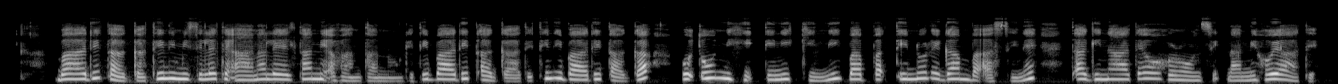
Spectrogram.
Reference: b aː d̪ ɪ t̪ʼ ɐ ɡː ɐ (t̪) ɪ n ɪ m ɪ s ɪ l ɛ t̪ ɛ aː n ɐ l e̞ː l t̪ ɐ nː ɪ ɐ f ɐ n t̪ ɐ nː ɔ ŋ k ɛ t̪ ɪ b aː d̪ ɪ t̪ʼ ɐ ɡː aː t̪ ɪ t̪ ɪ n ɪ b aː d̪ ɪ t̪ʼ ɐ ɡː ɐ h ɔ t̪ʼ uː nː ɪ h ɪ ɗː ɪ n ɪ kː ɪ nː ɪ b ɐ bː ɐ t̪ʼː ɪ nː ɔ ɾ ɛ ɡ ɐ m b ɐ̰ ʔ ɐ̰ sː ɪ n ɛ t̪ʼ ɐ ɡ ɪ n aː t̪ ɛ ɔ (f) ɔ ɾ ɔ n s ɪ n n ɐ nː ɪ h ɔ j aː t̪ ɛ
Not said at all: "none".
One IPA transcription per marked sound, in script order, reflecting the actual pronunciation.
t̪, h

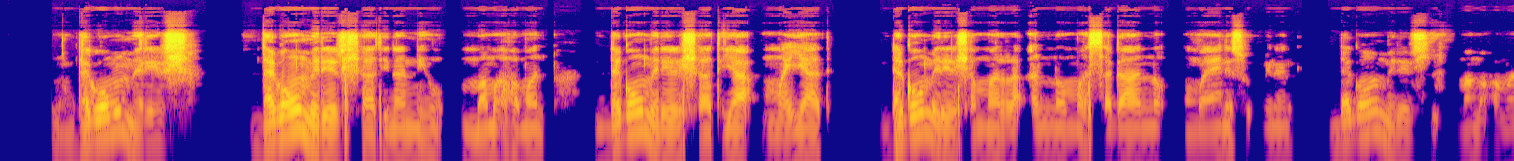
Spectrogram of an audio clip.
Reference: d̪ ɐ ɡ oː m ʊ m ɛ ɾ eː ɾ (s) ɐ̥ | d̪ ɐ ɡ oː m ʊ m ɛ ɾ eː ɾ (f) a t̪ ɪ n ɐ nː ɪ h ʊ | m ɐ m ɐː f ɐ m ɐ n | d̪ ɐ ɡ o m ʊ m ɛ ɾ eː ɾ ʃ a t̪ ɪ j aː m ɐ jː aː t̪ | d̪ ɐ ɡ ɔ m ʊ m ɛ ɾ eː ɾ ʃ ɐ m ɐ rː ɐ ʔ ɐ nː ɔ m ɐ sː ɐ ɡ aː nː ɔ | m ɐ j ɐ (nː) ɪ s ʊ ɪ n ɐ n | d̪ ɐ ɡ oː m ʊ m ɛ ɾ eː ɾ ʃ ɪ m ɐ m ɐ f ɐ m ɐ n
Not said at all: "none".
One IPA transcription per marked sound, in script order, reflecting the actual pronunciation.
ʃ, ʃ, n

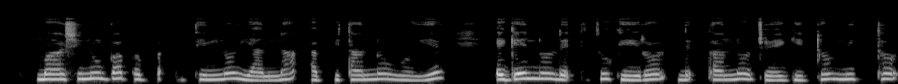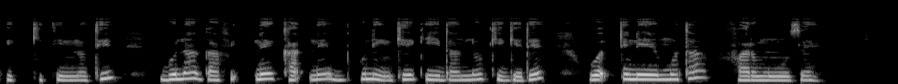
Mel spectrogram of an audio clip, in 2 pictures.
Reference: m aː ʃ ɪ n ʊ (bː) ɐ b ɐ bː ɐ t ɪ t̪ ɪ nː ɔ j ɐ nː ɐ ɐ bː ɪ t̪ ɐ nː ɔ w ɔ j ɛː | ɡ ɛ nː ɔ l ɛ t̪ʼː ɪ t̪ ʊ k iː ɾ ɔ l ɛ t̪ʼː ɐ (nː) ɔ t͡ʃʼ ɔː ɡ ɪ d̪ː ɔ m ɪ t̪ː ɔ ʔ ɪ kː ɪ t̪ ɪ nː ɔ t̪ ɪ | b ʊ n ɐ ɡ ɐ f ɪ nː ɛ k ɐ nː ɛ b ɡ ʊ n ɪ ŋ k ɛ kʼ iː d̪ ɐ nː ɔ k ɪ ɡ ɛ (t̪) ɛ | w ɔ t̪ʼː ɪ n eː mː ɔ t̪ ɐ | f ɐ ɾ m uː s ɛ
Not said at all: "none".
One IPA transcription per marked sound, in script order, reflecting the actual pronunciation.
b, nː, d̪

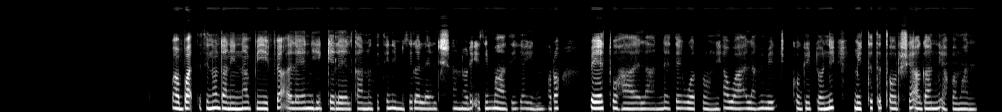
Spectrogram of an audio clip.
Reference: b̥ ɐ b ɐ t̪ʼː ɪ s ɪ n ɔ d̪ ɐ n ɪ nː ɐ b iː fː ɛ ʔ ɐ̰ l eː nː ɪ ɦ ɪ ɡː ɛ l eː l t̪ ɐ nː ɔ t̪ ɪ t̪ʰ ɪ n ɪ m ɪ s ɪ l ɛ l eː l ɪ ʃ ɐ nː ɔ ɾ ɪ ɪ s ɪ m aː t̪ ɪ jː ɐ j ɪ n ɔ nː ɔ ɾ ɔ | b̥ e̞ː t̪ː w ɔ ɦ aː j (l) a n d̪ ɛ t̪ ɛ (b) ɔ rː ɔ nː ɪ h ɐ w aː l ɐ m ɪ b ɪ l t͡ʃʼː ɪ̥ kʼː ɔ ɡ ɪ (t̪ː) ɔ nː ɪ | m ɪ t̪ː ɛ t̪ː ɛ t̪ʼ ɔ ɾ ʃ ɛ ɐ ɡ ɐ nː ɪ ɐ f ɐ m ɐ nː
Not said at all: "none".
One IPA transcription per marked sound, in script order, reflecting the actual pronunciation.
l, w, d̪ː

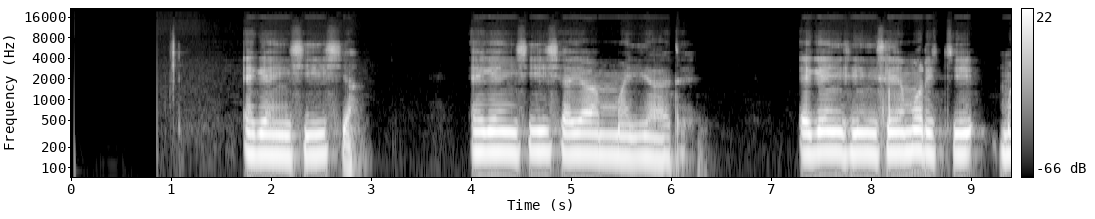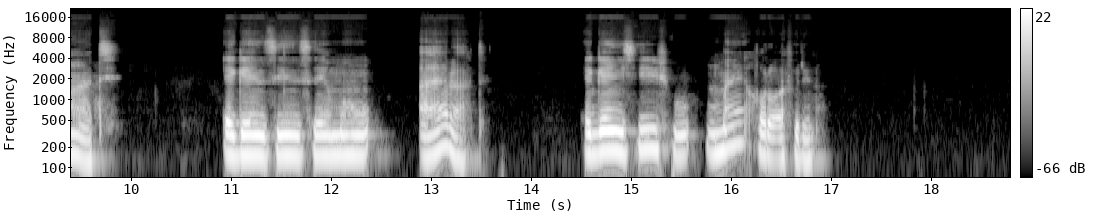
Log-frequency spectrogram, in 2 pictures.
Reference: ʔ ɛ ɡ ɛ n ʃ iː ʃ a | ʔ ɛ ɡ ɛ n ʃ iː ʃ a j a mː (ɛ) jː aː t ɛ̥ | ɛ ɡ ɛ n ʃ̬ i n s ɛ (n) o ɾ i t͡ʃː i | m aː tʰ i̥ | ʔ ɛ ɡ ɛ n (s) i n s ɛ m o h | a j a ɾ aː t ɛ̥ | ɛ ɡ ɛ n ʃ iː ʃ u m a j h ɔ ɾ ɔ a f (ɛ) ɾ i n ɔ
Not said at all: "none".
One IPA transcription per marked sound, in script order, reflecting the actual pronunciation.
a, m, s, i

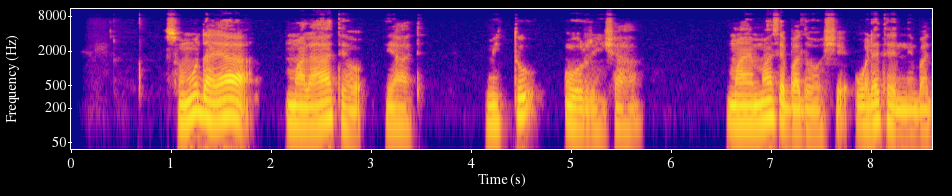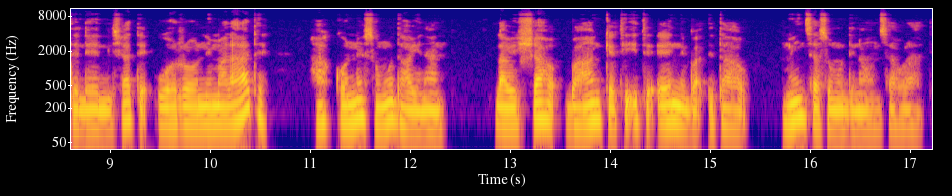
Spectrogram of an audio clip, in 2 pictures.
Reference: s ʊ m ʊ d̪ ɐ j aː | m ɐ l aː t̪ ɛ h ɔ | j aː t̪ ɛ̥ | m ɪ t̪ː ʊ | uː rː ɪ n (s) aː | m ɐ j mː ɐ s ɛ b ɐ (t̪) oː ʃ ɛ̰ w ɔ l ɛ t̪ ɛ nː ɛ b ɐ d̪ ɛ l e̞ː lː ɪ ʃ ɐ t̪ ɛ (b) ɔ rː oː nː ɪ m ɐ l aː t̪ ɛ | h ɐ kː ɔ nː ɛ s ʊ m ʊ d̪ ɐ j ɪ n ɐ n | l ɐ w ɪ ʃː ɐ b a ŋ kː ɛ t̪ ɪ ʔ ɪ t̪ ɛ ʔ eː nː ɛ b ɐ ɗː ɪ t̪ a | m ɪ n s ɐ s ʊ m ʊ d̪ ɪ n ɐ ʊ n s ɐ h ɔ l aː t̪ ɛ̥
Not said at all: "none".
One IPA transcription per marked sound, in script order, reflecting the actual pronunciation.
ʃ, d̪, w

